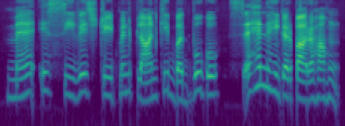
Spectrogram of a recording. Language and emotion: Hindi, disgusted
